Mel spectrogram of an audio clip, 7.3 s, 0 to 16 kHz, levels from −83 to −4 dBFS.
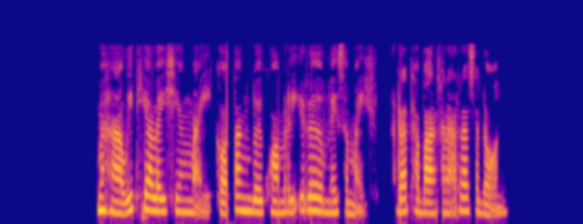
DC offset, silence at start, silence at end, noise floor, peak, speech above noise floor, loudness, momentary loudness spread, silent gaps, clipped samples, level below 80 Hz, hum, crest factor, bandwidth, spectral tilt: under 0.1%; 1.2 s; 0.95 s; under -90 dBFS; 0 dBFS; over 72 dB; -19 LUFS; 9 LU; 4.73-4.87 s; under 0.1%; -56 dBFS; none; 20 dB; 8 kHz; -5.5 dB/octave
